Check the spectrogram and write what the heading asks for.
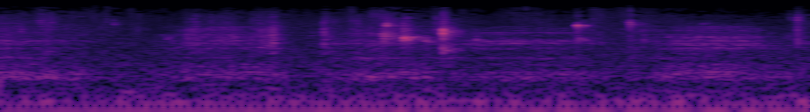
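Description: Faint wet squishing and a few small drips as a soggy, half-dissolved bath bomb is crushed in a wet hand over bathwater, over a low steady hum.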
